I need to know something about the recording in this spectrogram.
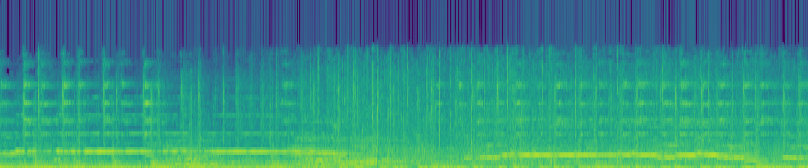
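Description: Kagura hayashi music: a taiko drum and small hand cymbals keep a steady beat under a bamboo flute holding long high notes.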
